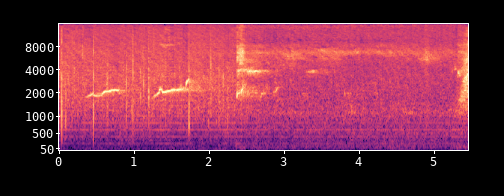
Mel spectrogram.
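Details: Yellow-bellied bulbul parents defending their chicks from an ant attack at the nest: a few clear whistled notes rising and slurring upward, spaced about half a second apart, followed by quieter background hiss.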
